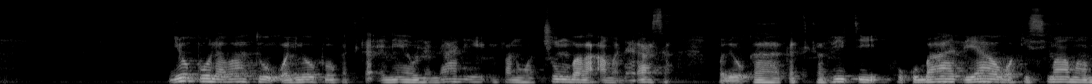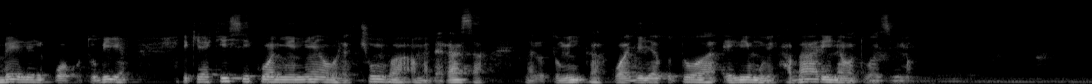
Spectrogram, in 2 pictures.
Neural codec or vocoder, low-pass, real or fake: codec, 44.1 kHz, 7.8 kbps, Pupu-Codec; 14.4 kHz; fake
